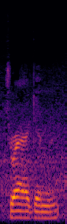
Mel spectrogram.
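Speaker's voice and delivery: ordinary talk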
